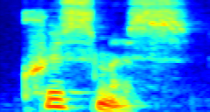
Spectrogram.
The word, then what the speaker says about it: Christmas: The T is between consonants, so it is silent. Link the sound s with the M. Christmas Christmas and it's not only in single words.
